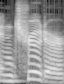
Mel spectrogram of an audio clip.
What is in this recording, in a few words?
"intruder", female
